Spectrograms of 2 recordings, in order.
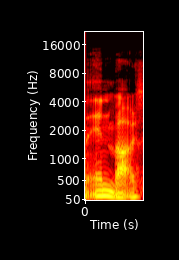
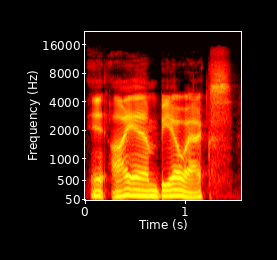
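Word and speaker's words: Imbox: not mispronouncing it listeners it's not an inbox it's an i box I think this has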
